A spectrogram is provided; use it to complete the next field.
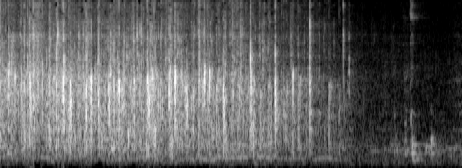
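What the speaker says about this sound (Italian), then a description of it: "Bravi, un applauso." Audience applause for students presenting a book review at an evening literary event, a dense crowd clapping steadily before thinning out and fading near the end.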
